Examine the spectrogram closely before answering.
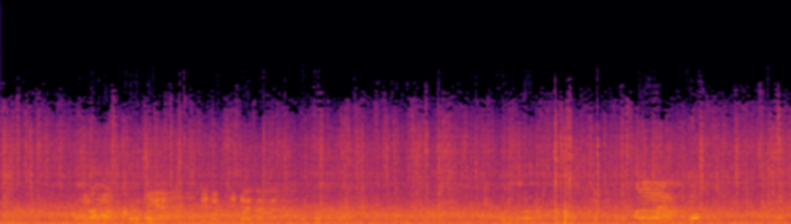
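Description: Young men shout to each other from across an open field.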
